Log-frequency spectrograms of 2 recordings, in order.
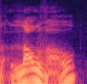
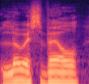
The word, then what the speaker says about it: Louisville: and what I am reliably informed is pronounced by the locals Lowell Hall seems seems wrong apparently Louisville is absolutely fine but one should not call it Louisville if if one does not want to be excommunicated by the citizens thereof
